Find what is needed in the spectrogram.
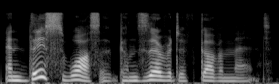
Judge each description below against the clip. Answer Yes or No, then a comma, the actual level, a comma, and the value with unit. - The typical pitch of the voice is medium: Yes, medium, 180 Hz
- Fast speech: No, slow, 130 wpm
